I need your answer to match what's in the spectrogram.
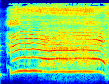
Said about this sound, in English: She swung her stick down and stabbed it into the middle of the shadow. White lightning shot out of it like sauce out of a burger, and its skin came off piece by piece. A horrible screeching filled the air.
